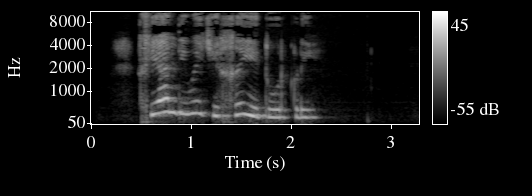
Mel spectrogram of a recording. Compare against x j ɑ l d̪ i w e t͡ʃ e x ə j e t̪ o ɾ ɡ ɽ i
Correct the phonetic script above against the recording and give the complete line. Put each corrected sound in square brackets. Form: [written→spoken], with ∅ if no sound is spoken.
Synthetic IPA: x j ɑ l d̪ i w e t͡ʃ e x ə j e t̪ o ɾ [ɡ→k] ɽ i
